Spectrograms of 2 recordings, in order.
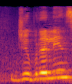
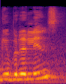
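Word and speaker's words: gibberellins: Number 1 is oxygen, जिब्रेलिन्स है, गिब्रेलिन्स, आप जैसे से प्रोनाउंस करना चाहते हैं ये दोनों तरीके से ठीक है।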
